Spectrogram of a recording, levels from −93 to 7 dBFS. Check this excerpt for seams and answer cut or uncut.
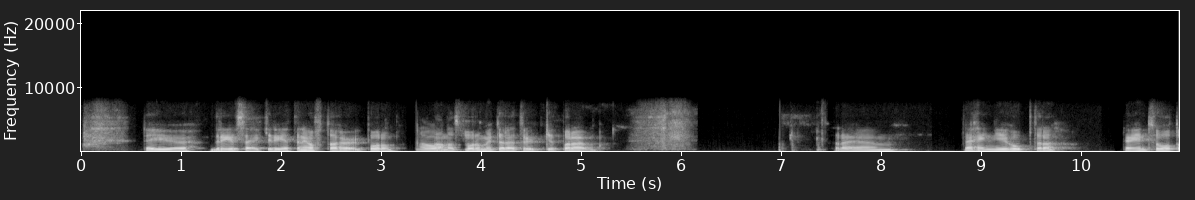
cut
